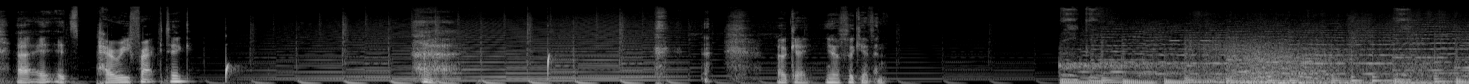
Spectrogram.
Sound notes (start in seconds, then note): 2.2 pop; 5.4 pop; 6.5 laughs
